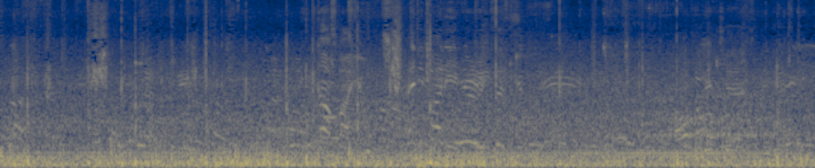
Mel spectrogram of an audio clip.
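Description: Outdoor pickup basketball game: a basketball bouncing on the court a few times and short squeaks, with players' voices over a steady low rumble.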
